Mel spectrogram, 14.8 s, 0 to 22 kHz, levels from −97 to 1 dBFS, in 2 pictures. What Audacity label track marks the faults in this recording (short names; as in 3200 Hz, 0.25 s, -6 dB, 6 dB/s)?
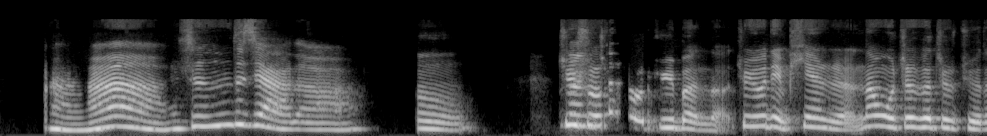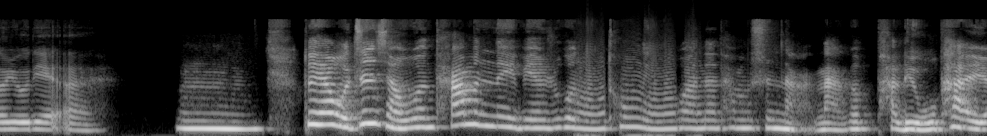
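11.700000	12.670000	clipped -24.5 dBFS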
